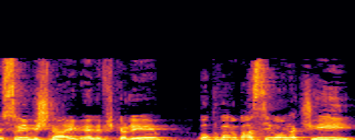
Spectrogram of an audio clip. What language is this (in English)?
Hebrew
